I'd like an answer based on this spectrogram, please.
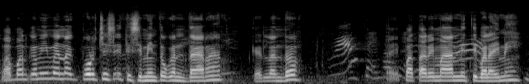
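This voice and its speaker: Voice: mid-range voice, brisk, natural voice. An actor playing a boastful, easygoing village husband and father with an Ilocano accent in an audio drama. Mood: boastful, upbeat.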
